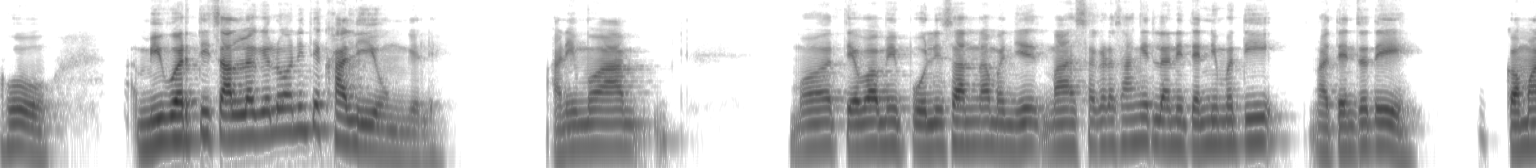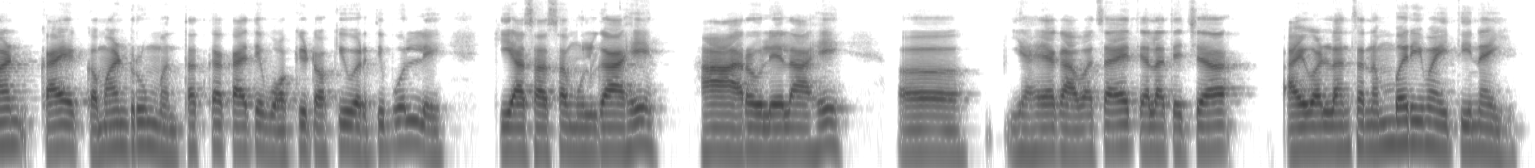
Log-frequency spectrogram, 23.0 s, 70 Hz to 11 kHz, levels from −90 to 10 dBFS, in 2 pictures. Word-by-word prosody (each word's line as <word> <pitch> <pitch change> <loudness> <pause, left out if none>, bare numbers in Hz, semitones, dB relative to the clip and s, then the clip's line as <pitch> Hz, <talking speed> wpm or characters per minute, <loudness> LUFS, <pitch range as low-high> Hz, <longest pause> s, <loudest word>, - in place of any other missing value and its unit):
हो, 135 +2 -2 1.0
मी 150 - +4
वरती 170 +2 +6
चाललो 175 +1 +5
गेलो 195 +3 +1
आणि 215 +1 -1
ते 235 0 -1
खाली 155 -9 +2
येऊन 115 -5 -3
गेले. 100 0 -12 0.9
आणि 115 +3 -4
मग 135 - -1
आम 135 0 0 1.2
मग 135 +2 -1
तेव्हा 135 +1 +4
मी 140 0 -1
पोलिसांना 140 +2 0
म्हणजे 135 0 -2
माझं 135 +1 -1
सगळं 145 +1 -5
सांगितलं 150 0 -3
आणि 145 0 -2
त्यांनी 140 +1 -1
मग 150 +1 -2
ती 155 +1 0 0.6
त्यांचं 125 +2 0
ते 140 0 +3 0.9
कमांड 140 +2 +3
काय 125 +1 +4
कमांड 130 +3 0
रूम 140 0 -1
म्हणतात 115 +1 -5
का 135 - +2
काय 125 -1 +2
ते - - 0
वॉकीटॉकीवरती 120 +2 -1
बोलले, 145 -7 -2 0.4
की 125 - -1
असा 120 0 +3
असा 120 +2 0
मुलगा 120 +1 +1
आहे. 130 +4 +3 0.4
हा 120 0 +5
हरवलेला 120 0 +3
आहे. 125 +4 0 0.5
अ, - - -5 0.8
ह्या-ह्या 120 +1 -1
गावाचा 115 +1 0
आहे. 130 +1 +4
त्याला 120 0 +1
त्याच्या 125 +2 +2 0.5
आई-वडिलांचा 125 +2 +3
नंबर 140 +3 0
ही 145 - +1
माहिती 125 -3 -2
नाही. 110 -4 -3
130 Hz, 145 wpm, -24 LUFS, 120-140 Hz, 1.2 s, वरती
